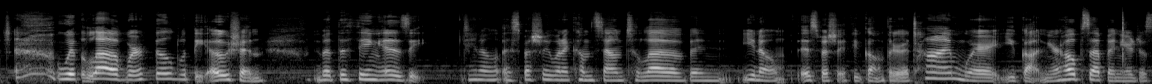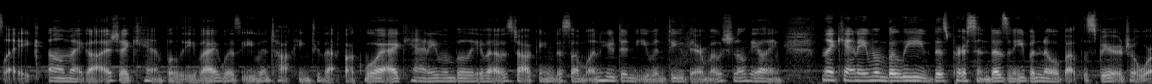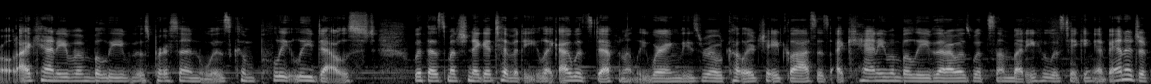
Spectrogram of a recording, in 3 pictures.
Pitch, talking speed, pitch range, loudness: 175 Hz, 210 wpm, 155-210 Hz, -26 LUFS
